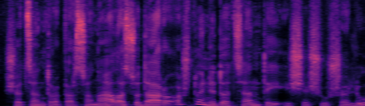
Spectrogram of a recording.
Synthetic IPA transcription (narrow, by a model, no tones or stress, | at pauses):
ʃʲoːt̪sʲɛnt̪ɾoːpʲɛɾsɔnɑːlˠɐssʊd̪ɑːɾoːʔɐʃt̪uɔnʲɪd̪ɔt̪sʲɛnt̪ɐɪɪʃʲɛʃʲuːʃɐlʲuː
